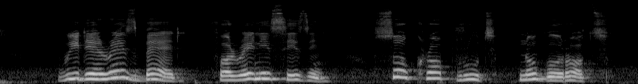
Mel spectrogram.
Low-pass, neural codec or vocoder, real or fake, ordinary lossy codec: 19.8 kHz; vocoder, 48 kHz, 128 mel bands, Vocos; fake; none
